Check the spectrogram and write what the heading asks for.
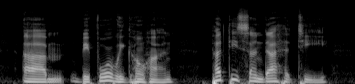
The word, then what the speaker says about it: paṭisandahati: before we go on Pati sundahati would end with a short I we have a long eye here because it is followed by this T marking the end of a quote or question in this case Tero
